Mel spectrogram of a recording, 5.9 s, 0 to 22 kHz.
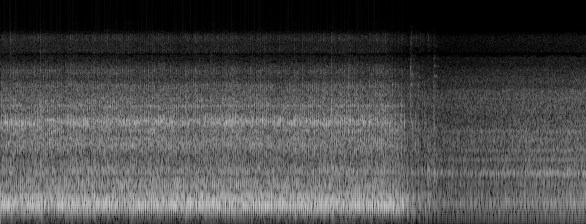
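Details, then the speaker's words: Husqvarna 55 Rancher chainsaw after carburettor work and a new gasket, plus new air filter and plug; screams at a steady high rev, then drops cleanly to a settled idle. Normal running. "okay I've got the saw up and running as you heard"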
